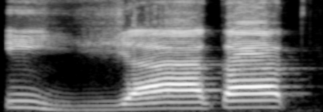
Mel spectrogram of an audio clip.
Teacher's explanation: یوم الدین، ایاک نعبد و ایاک نستعین، ایاکا حمزہ یا زیر یا الف زبر یا ایا کاف زبر کا ایاکا یا کے اوپر تشدید ہے یا کو آپ نے 2 بار پڑھنا ہے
